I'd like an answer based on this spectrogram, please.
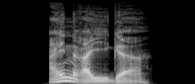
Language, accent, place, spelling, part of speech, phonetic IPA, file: German, Germany, Berlin, einreihiger, adjective, [ˈaɪ̯nˌʁaɪ̯ɪɡɐ], De-einreihiger.ogg
- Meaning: inflection of einreihig: 1. strong/mixed nominative masculine singular 2. strong genitive/dative feminine singular 3. strong genitive plural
